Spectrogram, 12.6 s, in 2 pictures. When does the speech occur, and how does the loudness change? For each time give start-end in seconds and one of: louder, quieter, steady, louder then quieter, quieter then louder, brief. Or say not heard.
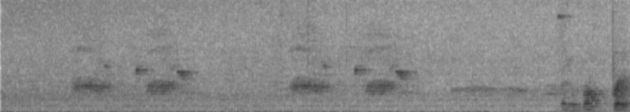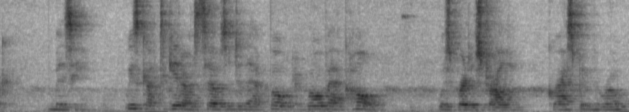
5.5-12.5 steady.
